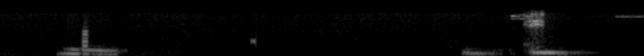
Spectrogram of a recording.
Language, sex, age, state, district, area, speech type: Manipuri, female, 30-45, Manipur, Imphal East, rural, conversation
